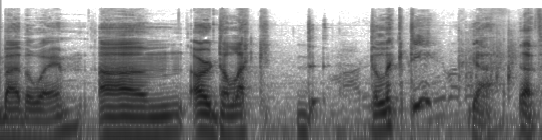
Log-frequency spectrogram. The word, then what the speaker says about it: Delicti: Delicti? Yeah, that's how you pronounce it. Corpus Delicti.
